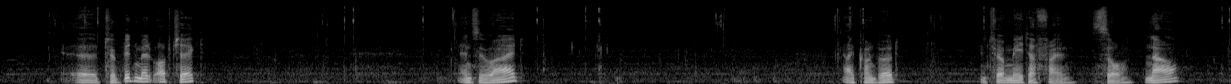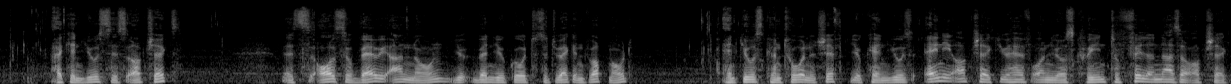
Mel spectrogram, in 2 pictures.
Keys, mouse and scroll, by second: 1.5 click, 5.8 click, 6.5 right click, 9.1 click, 10.5 click, 12.8 click, 13.5 click, 19.8 click, 21.1 click.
